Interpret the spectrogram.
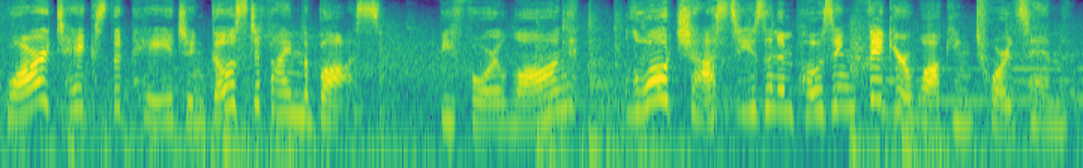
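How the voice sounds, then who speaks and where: A woman voicing a perky, self-assured young girl in an animated video game style. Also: sits high, unhurried. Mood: playful storytelling. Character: perky young girl improvising and narrating a playful tale. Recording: game music behind the voice.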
